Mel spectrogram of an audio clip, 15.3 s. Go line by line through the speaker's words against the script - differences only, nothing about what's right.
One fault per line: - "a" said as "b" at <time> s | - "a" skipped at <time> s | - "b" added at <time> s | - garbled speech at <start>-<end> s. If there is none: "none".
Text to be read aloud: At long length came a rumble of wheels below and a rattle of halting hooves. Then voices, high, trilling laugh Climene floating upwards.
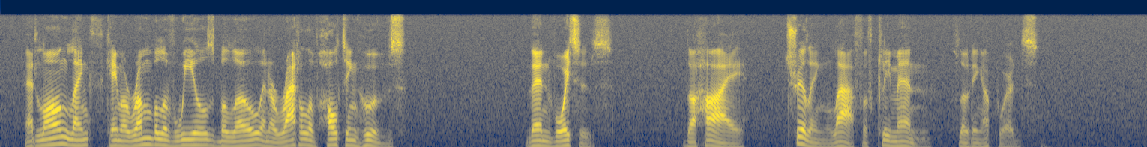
- "the" added at 9.1 s
- "of" added at 11.5 s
